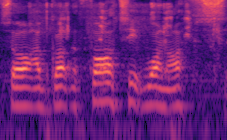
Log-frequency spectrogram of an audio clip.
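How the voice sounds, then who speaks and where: This is a man speaking. He has a British accent. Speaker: artist and NFT project founder. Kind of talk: casual chat while drawing on livestream. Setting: Discord voice call livestream. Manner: mumbling, talking to himself.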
